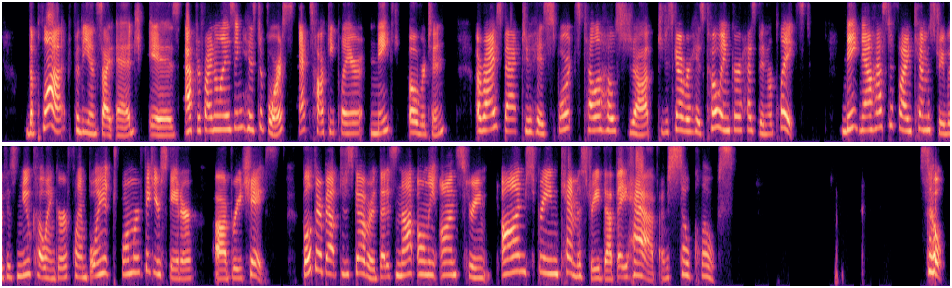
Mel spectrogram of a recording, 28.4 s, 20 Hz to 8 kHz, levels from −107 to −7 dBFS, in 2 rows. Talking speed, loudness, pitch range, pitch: 145 wpm, -22 LUFS, 215-290 Hz, 265 Hz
